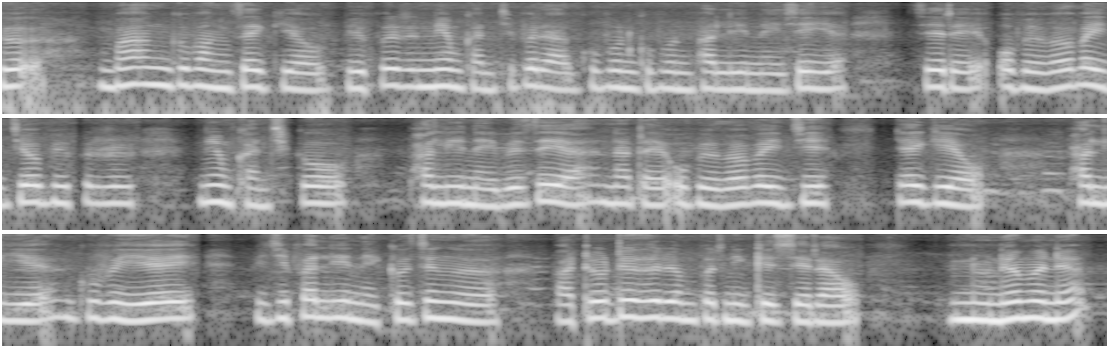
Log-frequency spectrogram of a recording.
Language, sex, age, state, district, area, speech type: Bodo, female, 18-30, Assam, Baksa, rural, spontaneous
